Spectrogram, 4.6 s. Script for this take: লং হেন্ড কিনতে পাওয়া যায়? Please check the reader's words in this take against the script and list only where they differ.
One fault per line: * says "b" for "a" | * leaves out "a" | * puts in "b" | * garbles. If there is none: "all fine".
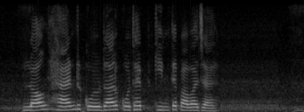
* puts in "কোদাল কোথায়"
